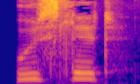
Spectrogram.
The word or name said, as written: udslæt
